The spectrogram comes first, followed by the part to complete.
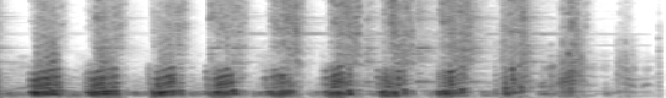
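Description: A looped rasping noise in an electronic music track: even strokes at about two and a half a second, like a file or saw drawn back and forth.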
